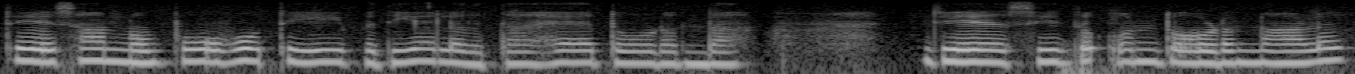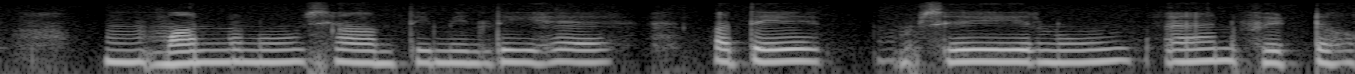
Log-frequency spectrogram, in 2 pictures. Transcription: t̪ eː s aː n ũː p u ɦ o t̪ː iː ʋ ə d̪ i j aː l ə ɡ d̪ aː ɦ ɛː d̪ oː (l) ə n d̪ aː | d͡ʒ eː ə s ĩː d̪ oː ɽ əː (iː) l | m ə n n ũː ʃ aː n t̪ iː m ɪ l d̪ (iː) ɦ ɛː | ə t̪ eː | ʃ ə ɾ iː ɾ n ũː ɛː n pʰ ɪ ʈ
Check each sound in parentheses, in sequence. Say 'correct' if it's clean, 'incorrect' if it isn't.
incorrect, incorrect, correct

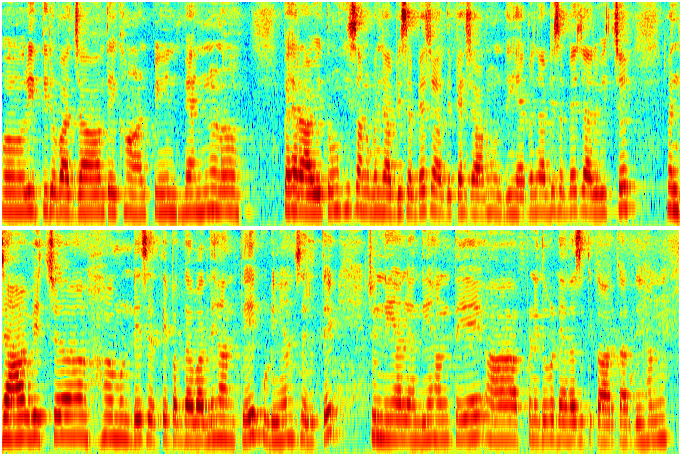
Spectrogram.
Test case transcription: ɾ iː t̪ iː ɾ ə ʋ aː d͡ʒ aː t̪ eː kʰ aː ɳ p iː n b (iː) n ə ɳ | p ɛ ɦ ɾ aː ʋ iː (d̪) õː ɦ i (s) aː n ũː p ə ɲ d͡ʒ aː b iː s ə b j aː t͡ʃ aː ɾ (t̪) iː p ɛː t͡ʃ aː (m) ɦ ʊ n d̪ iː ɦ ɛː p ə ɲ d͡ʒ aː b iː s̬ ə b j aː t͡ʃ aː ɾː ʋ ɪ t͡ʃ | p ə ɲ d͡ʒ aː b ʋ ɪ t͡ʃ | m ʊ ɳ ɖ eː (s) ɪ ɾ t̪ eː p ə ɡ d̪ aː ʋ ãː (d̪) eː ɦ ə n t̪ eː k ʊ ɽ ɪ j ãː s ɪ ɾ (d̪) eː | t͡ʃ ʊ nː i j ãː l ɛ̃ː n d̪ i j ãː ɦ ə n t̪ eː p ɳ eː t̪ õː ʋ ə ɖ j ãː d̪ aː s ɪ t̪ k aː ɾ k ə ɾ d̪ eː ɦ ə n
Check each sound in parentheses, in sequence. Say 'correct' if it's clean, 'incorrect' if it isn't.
incorrect, incorrect, correct, incorrect, incorrect, correct, correct, incorrect

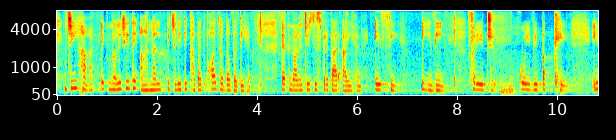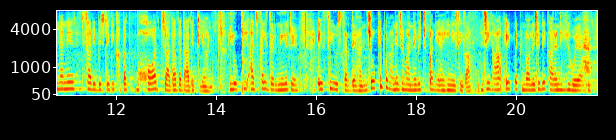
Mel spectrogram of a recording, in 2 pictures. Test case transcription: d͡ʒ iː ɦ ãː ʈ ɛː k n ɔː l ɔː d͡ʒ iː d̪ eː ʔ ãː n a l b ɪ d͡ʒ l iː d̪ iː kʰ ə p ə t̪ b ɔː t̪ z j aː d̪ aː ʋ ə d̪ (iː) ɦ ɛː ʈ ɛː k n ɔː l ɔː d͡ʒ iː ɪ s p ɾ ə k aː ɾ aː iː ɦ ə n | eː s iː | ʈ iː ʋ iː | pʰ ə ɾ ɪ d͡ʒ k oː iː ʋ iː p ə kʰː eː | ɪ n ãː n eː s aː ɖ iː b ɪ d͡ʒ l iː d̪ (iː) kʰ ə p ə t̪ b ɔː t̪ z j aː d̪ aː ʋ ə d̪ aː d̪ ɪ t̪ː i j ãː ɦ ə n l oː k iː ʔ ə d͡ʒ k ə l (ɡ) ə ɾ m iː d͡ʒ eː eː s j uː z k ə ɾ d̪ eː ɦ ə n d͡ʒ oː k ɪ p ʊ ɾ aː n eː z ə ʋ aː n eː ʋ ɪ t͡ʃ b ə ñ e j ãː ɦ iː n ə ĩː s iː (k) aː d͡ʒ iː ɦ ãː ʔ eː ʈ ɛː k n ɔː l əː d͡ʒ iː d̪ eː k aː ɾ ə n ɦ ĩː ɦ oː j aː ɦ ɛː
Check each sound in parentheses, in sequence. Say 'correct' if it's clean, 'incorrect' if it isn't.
correct, correct, correct, incorrect

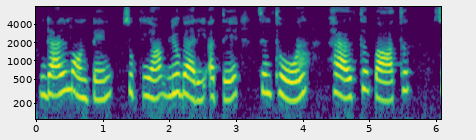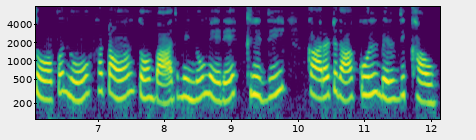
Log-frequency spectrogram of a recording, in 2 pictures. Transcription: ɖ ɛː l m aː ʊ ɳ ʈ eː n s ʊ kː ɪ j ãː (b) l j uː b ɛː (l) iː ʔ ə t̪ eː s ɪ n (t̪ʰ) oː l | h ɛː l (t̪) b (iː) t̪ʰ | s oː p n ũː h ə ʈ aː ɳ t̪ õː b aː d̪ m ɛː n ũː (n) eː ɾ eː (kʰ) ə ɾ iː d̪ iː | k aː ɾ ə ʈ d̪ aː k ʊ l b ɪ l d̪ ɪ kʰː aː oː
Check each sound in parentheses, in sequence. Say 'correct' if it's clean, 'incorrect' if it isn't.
correct, incorrect, correct, incorrect, incorrect, incorrect, correct

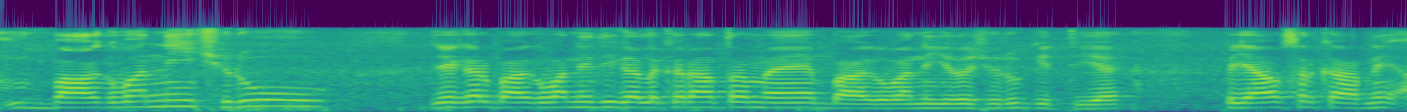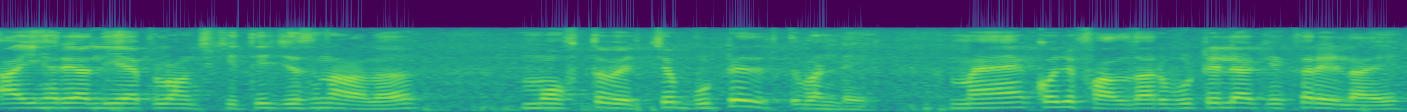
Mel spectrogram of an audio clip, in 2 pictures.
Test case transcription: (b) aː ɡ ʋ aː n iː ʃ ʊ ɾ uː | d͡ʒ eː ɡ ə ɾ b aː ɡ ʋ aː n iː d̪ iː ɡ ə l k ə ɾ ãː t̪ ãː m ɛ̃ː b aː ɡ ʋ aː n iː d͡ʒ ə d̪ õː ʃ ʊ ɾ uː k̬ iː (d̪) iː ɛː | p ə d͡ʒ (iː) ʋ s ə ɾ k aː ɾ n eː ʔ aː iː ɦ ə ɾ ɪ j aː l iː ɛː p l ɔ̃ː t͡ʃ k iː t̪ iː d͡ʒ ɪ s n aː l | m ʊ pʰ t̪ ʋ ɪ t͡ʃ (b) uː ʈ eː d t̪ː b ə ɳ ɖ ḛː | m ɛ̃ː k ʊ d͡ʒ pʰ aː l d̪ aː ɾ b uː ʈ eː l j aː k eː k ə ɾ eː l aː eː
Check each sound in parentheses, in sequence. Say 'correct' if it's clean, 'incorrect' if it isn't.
correct, incorrect, incorrect, correct

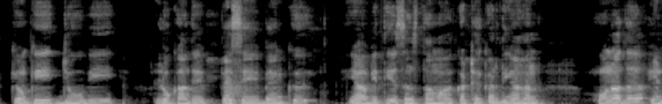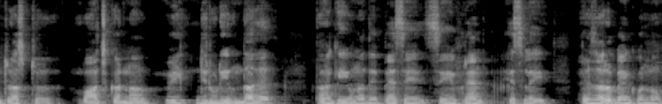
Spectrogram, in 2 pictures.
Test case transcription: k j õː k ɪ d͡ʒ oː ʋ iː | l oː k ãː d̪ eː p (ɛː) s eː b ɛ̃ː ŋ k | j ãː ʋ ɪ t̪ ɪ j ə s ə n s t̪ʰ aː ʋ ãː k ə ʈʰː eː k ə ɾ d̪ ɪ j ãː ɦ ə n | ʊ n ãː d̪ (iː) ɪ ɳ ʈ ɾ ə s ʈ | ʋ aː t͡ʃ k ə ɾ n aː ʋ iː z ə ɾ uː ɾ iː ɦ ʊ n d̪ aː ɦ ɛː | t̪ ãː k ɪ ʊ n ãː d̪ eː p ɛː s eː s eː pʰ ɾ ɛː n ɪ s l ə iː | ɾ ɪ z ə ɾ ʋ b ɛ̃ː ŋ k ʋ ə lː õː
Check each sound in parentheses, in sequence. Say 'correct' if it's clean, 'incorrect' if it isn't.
correct, incorrect

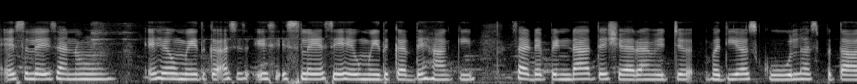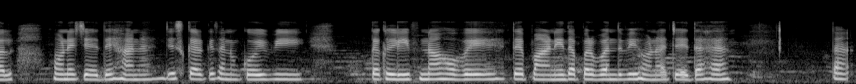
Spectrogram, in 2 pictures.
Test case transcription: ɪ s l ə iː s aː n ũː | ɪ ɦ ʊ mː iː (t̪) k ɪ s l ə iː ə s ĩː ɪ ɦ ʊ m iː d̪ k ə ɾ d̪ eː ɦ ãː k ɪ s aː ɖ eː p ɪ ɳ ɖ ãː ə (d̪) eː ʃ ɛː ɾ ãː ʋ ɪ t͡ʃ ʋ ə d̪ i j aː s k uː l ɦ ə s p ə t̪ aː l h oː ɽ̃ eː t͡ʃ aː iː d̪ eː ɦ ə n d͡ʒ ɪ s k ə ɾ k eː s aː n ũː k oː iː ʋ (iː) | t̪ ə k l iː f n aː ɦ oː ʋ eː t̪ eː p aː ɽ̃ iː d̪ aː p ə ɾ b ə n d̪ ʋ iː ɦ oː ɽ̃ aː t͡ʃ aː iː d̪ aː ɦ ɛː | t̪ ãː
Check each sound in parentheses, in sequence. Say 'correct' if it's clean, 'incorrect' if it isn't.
incorrect, incorrect, correct

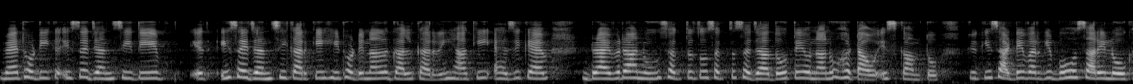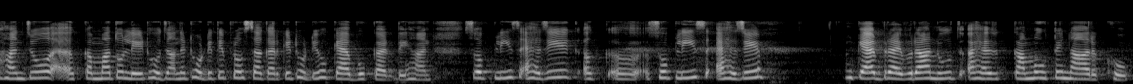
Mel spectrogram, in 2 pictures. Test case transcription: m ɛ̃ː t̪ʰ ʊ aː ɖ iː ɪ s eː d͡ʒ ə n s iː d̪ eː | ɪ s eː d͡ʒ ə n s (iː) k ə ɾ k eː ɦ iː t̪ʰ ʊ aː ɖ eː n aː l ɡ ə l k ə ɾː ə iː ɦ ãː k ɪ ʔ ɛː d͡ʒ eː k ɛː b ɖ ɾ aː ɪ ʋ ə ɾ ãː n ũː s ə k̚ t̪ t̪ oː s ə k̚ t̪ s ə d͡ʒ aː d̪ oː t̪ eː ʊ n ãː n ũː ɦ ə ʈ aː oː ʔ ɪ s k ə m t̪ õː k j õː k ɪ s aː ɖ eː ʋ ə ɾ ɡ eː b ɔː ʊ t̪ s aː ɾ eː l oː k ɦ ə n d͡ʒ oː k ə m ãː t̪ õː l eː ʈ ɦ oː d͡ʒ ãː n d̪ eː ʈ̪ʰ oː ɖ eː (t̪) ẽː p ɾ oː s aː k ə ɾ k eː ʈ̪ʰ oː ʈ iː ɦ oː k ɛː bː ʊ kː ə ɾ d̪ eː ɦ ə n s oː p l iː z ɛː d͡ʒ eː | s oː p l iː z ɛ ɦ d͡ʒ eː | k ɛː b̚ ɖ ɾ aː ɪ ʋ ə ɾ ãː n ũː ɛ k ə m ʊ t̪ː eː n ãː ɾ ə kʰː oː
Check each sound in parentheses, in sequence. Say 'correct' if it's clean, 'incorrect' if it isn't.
correct, correct

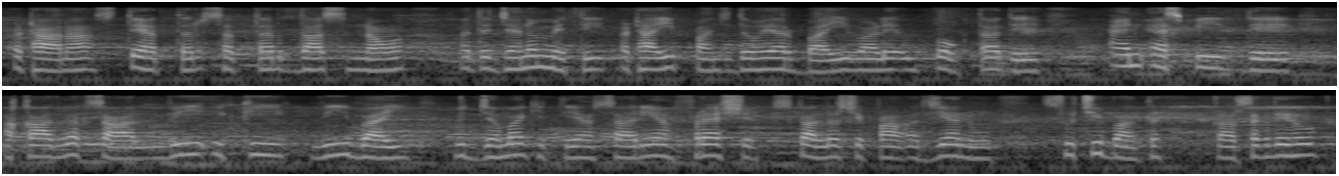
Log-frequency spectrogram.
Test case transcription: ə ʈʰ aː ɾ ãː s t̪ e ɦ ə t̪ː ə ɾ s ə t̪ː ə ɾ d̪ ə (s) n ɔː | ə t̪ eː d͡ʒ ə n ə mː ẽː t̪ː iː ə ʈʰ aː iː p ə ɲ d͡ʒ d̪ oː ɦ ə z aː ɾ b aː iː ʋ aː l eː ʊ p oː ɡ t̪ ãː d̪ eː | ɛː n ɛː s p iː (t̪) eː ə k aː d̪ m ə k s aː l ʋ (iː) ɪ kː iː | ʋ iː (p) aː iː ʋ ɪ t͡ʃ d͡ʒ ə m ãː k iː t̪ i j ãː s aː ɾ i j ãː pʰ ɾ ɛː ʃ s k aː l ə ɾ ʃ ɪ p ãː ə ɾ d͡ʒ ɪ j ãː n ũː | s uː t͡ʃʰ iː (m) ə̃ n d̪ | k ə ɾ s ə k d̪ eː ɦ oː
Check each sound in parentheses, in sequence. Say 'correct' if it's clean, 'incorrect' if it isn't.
correct, incorrect, correct, incorrect, incorrect

